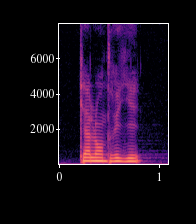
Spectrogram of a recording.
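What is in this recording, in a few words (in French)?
"calendrier", French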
